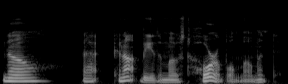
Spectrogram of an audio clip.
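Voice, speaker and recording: A man's voice: medium pitch, big pitch swings, moderate pace, creaky, dry recording, voice pushed up. A man playing a brooding, morbidly fascinated narrator in a horror audiobook monologue, intense and musing. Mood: tense musing. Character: brooding man fascinated by his own suicide. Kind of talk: dramatic first-person horror monologue.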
